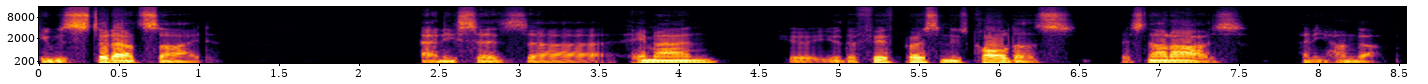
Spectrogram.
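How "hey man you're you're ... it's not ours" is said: put-on speaking with a Spanish accent.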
